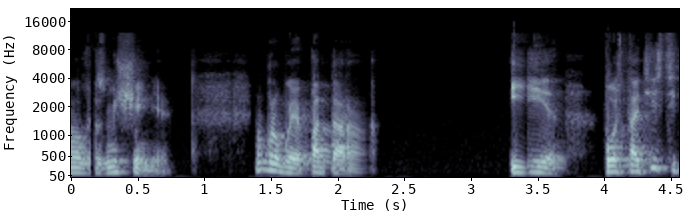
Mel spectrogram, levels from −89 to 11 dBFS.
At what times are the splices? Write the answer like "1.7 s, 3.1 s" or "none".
1.3 s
